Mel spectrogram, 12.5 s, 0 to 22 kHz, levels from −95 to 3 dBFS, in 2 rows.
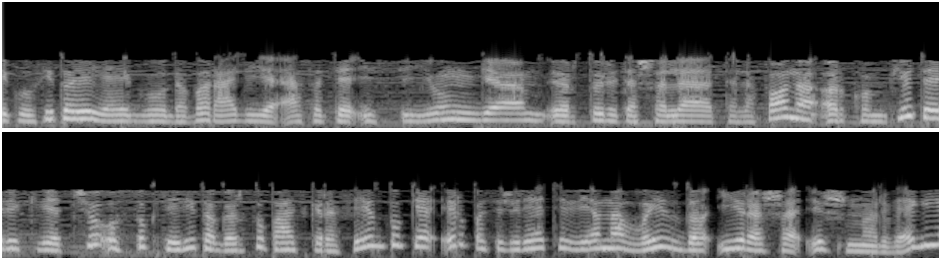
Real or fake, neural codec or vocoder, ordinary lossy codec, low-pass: real; none; AAC, 16 kbps; 14.4 kHz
